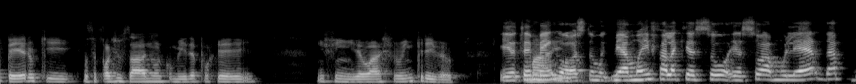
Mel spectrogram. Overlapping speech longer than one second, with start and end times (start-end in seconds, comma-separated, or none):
none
